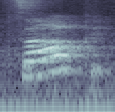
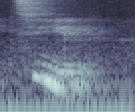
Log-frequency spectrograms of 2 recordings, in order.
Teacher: літера одна і та сама але у першому варіанті звук звичайний а у другому пом'якшений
